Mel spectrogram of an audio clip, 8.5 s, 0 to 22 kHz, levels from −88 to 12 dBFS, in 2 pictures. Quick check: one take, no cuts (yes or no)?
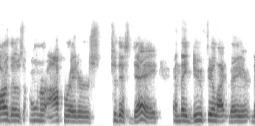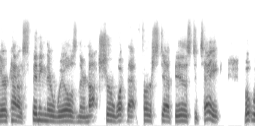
yes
